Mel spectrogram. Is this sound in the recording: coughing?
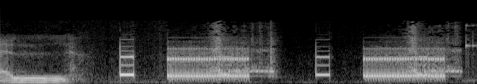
no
